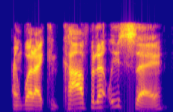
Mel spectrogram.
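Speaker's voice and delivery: normal talking voice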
